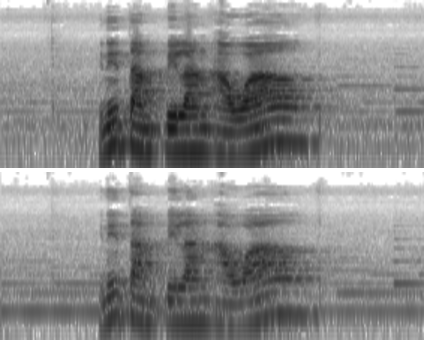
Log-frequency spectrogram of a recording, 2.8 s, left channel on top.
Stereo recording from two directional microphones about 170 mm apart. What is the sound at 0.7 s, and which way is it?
Speech, 20° left (ahead or behind).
